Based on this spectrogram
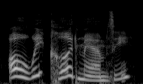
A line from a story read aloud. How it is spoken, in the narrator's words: said Polly, eagerly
